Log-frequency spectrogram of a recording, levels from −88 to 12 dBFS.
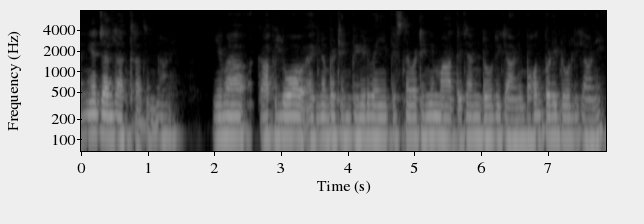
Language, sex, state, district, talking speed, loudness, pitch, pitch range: Garhwali, male, Uttarakhand, Tehri Garhwal, 160 wpm, -36 LUFS, 110 Hz, 105-110 Hz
